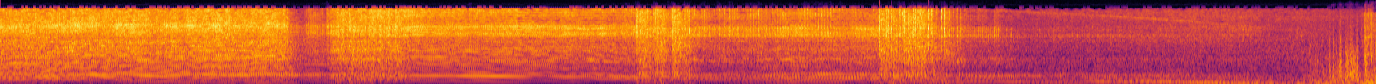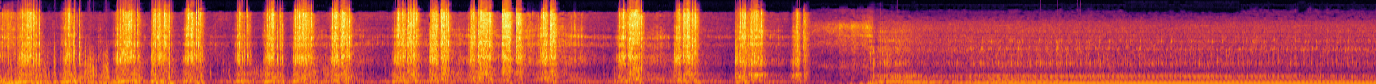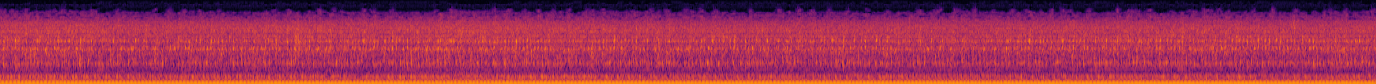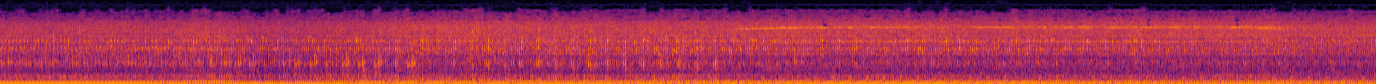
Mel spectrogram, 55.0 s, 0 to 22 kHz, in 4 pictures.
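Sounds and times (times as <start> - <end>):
car engine revs falling: 0.0 - 10.0, 13.0 - 24.8
exhaust pops and crackles: 6.4 - 7.2, 8.8 - 9.7, 13.4 - 21.9, 42.6 - 49.1
car engine idling: 19.1 - 55.0.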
